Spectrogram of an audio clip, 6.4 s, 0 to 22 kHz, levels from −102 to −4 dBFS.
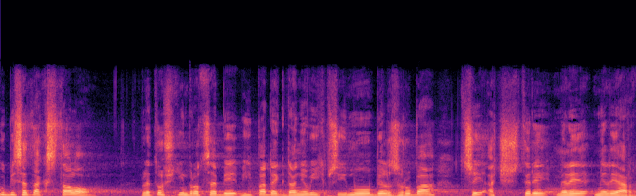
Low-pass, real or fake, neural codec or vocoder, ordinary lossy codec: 14.4 kHz; real; none; AAC, 96 kbps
